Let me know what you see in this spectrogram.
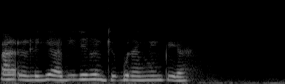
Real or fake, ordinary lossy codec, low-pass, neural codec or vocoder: fake; none; none; codec, 44.1 kHz, 2.6 kbps, DAC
